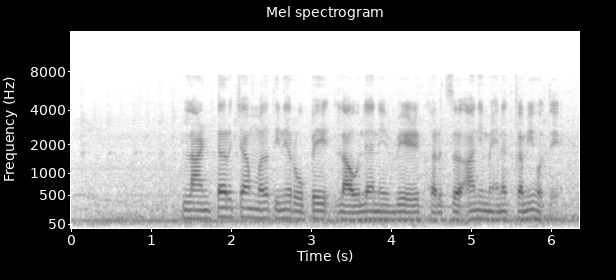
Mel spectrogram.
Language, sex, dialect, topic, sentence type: Marathi, male, Standard Marathi, agriculture, statement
